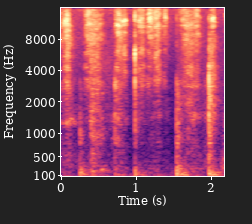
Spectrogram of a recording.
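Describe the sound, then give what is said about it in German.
Writing on a board gives faint, scratchy strokes in short bursts, each stroke a brief rasp with small sharp taps between them. “jetzt benutzen wir diese tolle Tafel doch einfach mal, wenn Sie zum Beispiel einfach schreiben, A0, Map und dann machen Sie es wieder zu.”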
